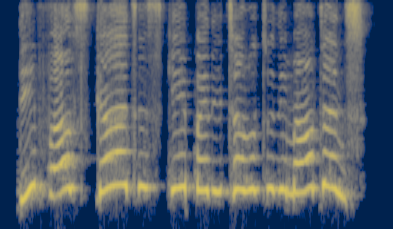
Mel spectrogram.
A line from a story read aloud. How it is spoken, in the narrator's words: he screamed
